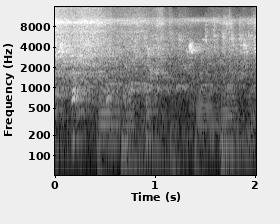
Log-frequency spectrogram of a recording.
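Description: Quiet outdoor background: a faint steady hiss, with a faint voice in the background twice.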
